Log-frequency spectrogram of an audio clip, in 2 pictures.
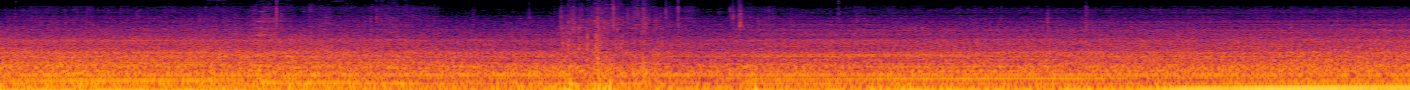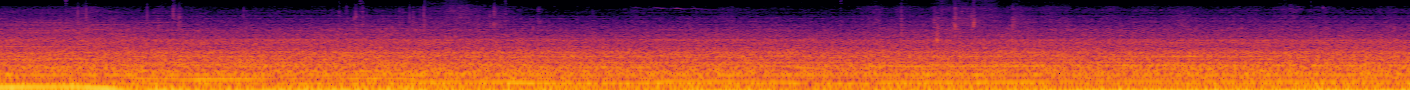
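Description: A car driving on a road, heard from inside the cabin: a steady low rumble of engine and tyres. There is a brief louder knock about six seconds in.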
